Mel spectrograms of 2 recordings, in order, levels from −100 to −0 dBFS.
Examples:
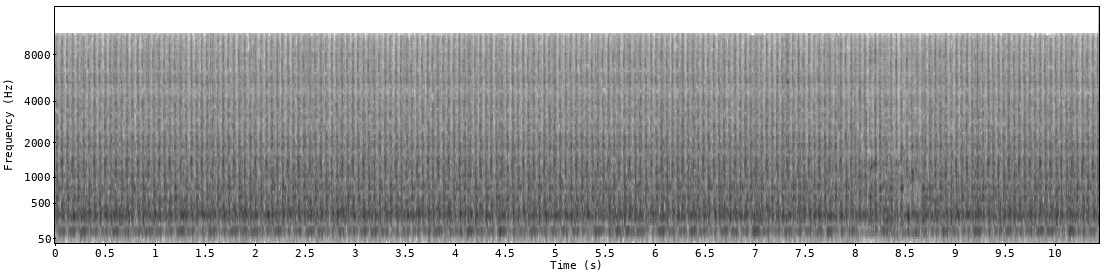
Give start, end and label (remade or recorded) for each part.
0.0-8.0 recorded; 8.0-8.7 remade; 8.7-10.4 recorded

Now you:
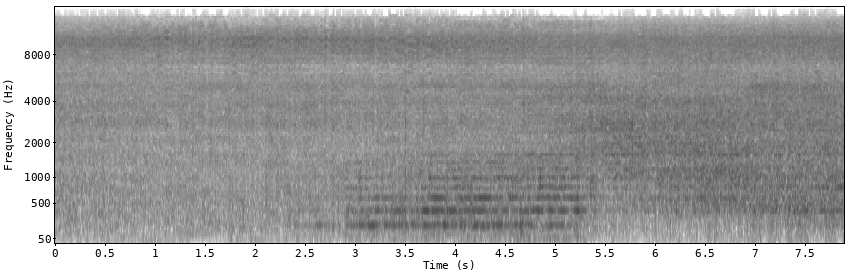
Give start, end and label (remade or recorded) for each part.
0.0-0.8 recorded; 0.8-5.5 remade; 5.5-7.9 recorded

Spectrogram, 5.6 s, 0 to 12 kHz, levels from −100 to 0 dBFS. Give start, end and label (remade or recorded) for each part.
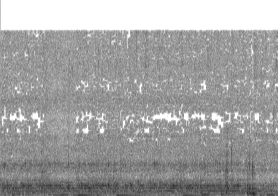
0.0-0.9 recorded; 0.9-1.5 remade; 1.5-5.6 recorded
